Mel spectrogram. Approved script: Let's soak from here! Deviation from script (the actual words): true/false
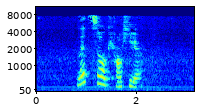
false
